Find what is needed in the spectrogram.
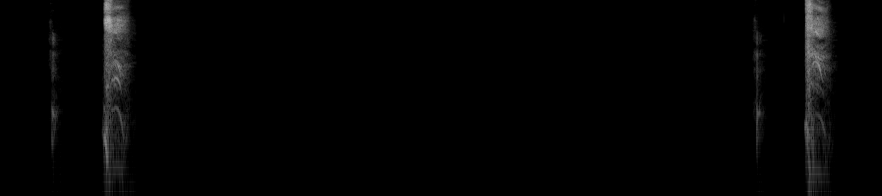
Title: random morning sneezes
